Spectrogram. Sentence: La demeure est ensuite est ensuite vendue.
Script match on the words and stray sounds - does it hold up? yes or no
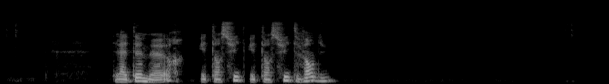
yes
